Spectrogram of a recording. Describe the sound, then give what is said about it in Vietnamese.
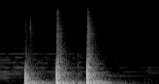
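Three firm knocks on a wooden door, evenly spaced about a third of a second apart, fairly loud, each with a short resonant thud and quick decay. “bạn cứ tưởng tượng đang ngồi say sưa đánh máy chữ nghĩa tuôn trào thì mình lại nghe tiếng gõ cửa”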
